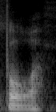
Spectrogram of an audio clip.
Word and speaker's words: Bohr: Is that how you pronounce it? Yep. Named after Niels Bohr.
